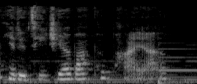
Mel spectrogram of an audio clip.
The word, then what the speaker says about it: POPIA: to teach you about papaya contrary to its pronunciation papaya has nothing to do with the actual fruits the abbreviation of papaya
